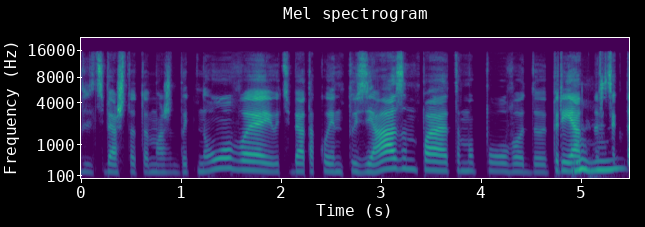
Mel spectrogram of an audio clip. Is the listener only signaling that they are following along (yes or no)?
yes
